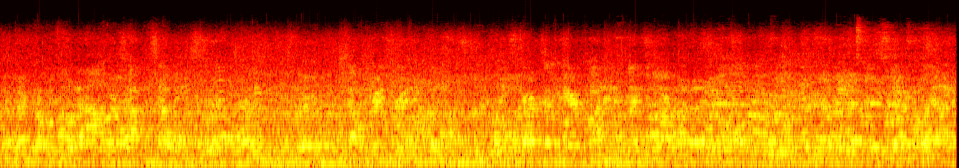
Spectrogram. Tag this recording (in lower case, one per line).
speech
